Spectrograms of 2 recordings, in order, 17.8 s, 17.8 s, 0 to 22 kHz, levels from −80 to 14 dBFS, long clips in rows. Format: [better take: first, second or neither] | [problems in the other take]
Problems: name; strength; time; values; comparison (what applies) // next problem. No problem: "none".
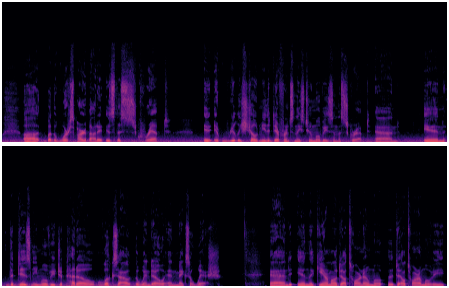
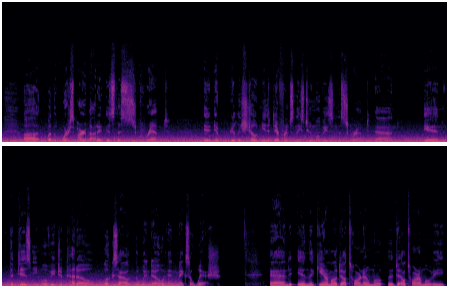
first | wind noise on the microphone; heavy; until 12 s; 5 dB below the speech; occasional gusts in the first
